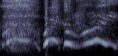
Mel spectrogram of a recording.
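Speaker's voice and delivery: mock very high, very slow, drawn-out squeak. Retelling greeting someone after frowning: retelling a squeaky scream. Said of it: "I start screaming and making the squeaky voice".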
